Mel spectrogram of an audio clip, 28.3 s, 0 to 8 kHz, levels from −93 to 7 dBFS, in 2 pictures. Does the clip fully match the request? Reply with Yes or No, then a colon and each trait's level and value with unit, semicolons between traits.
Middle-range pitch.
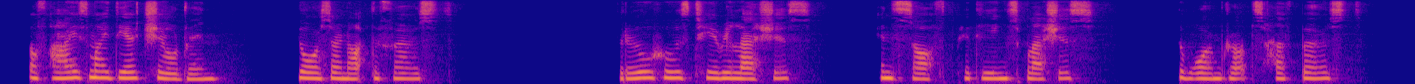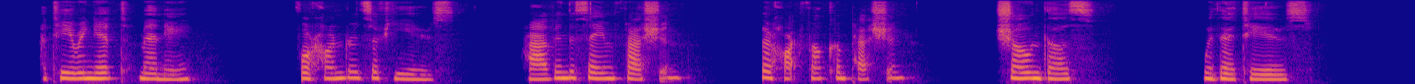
No: high, 200 Hz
